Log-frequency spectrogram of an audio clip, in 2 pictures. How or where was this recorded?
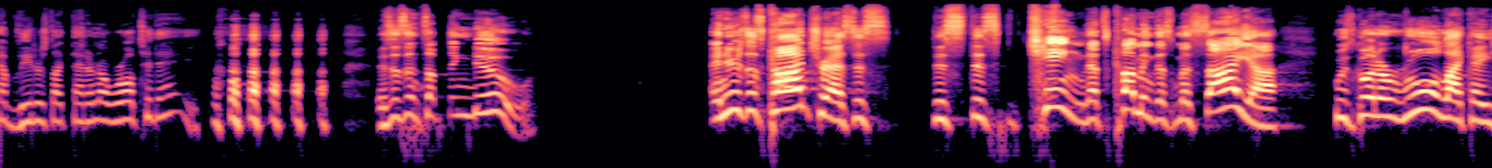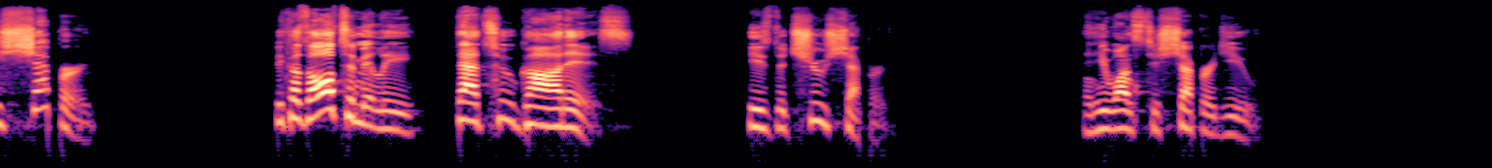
large echoing room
